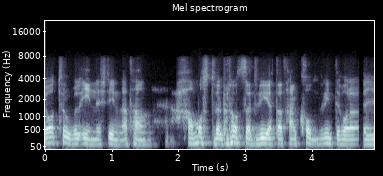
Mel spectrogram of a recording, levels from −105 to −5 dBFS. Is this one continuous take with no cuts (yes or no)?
yes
